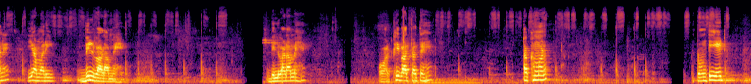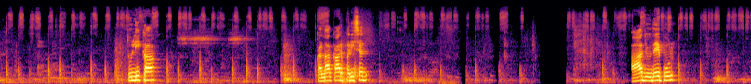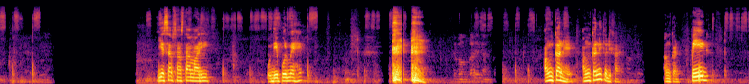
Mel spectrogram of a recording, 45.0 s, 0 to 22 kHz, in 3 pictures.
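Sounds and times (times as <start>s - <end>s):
pen squeaking on glass: 14.4s - 21.2s
man clearing his throat: 37.8s - 38.7s.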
